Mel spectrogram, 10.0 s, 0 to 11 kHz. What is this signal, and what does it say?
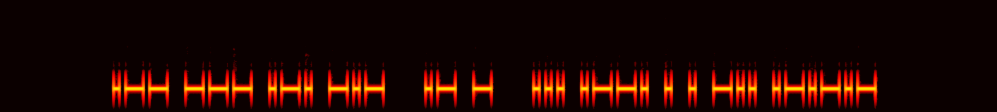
Morse code, heard as a keyed tone, about 21 wpm, 700 Hz. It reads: WORK AT SPEED.
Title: Sentences from Top 1000 Words - Review Part 5 - 20wpm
